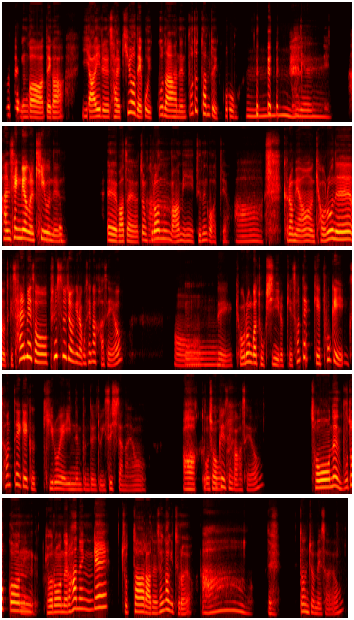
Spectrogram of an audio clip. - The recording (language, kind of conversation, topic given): Korean, podcast, 결혼과 독신 중 어떤 삶을 선택하셨고, 그 이유는 무엇인가요?
- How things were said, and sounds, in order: distorted speech; other background noise; laugh; tapping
